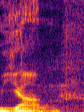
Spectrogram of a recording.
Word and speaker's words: Yang: My name is William Young, but I spell it in the Chinese way, Y-A-N-G.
